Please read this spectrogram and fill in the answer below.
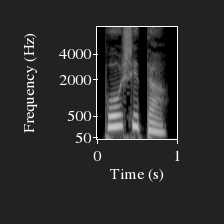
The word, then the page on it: ಪೋಷಿತೆ: pōṣite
